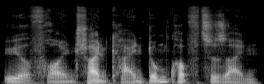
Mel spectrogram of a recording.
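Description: A man voicing a calm, commanding, analytical male master detective in an audiobook, measured and deliberate. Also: very deep voice, breathy edge, pitched below the performer's own voice, heavily acted. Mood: composed, deliberate. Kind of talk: audiobook character dialogue.

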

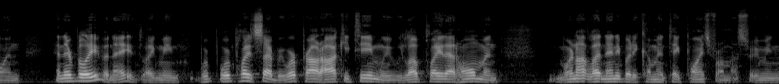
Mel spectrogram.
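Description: A man's voice: medium pitch, fairly bright tone. An older man, a plain-spoken, folksy hockey coach giving post-game comments. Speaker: ice hockey head coach. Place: indoor media backdrop at a rink. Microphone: microphone on a stand in front.

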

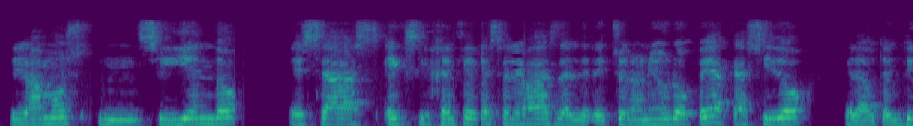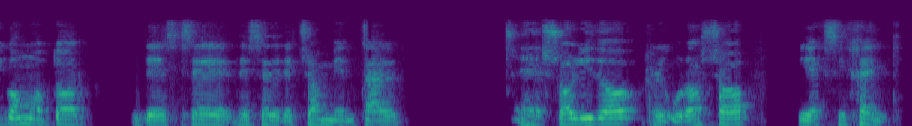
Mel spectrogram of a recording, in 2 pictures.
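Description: A man from Spain giving an academic law lecture over a video call, pausing often and restarting his sentences. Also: on the high side, fairly even intonation, slight background noise. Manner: thoughtful, many pauses, fillers and restarts.

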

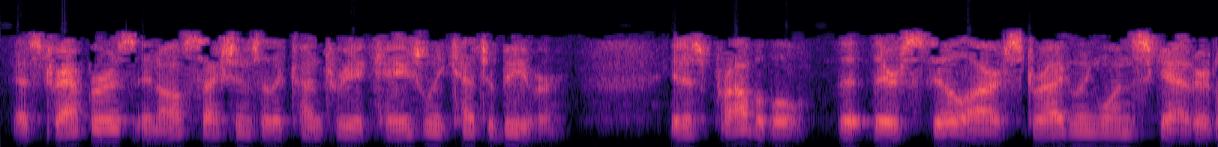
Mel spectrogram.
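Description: A man's voice: lowish voice, breathy edge. A man reading a nature book aloud. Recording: tinny phone-like sound.

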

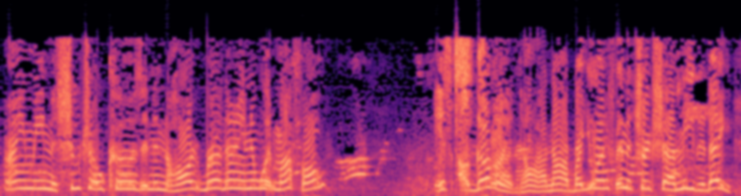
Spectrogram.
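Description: A woman playing a VR game for her channel, trash-talking the characters in playful slang and getting loud. Her voice sits a bit high. The mic sounds muffled and lo-fi under a strong hiss. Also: normal speed. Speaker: gaming YouTuber.

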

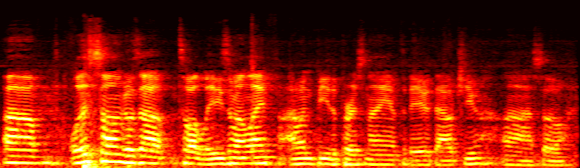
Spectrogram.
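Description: A young man with a low voice, a country singer chatting quickly and modestly between songs on a small cafe stage. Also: steady tone, distant mic, slight background noise. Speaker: singer-songwriter. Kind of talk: live acoustic country performance with chat. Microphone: stand mic, far camera. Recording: roomy live venue sound with guitar. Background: acoustic guitar.

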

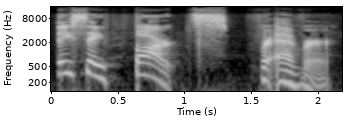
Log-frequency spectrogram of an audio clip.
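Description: A woman's voice: fairly high pitch, huge pitch swings, slow, a bit bright, no echo, soft background music, exaggerated voice. A woman playing an awkward, polite order clerk on a prank phone call, speaking hesitantly. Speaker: prank caller posing as shop clerk.

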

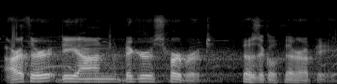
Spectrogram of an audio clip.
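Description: A man reading graduates' names and fields of study at a commencement ceremony in a large outdoor stadium, announcing each one clearly and evenly. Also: mid-range voice, normal speed, background noise. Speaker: commencement name reader.

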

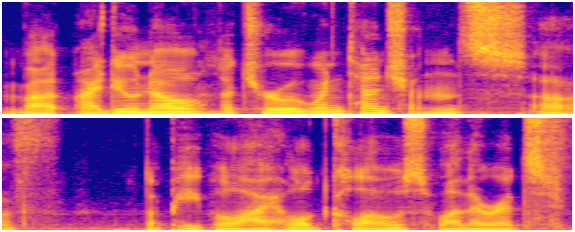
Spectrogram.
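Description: A man playing a tender, wistful young Viking dragon trainer in a soft-spoken ASMR boyfriend roleplay, speaking intimately and haltingly. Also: fairly low pitch, steady tone. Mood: tender, reflective. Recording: clear background ambient noise.

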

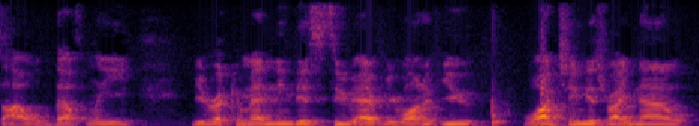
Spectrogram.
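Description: A man's voice: on the low side, a bit bright. A young man chatting casually as host of a movie review video, recorded indoors at a desk. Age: young adult. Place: small room with shelves, indoors. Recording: roomy indoor echo.

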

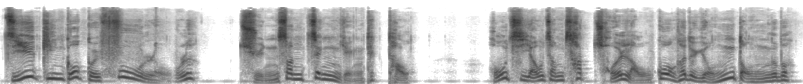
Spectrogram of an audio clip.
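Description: Animated male storyteller, lively pitch. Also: breathy edge, no room sound, clean studio sound. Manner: chatty storyteller asides, drawn-out particles. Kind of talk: colloquial dramatic scripted narration of a fantasy tale. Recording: music behind the voice. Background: background music.

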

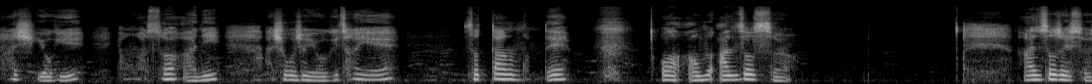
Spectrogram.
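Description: Woman vlogger, whispering, breathy and bright, slow and halting delivery at home. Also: medium pitch. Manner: slow, hesitant, with many fillers. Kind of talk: whispered casual storytelling to camera. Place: home, indoors.

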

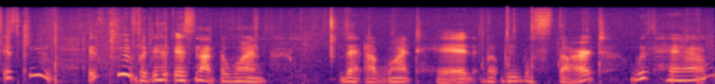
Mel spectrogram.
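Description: A stuffed-up woman with a low voice that swings widely in pitch, chatting in a relaxed, soft way as she works at her home craft table. Paper rustles and clicks sit under her voice in a noisy recording. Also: slow, gravelly. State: congested from a cold. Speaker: craft channel host. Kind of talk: casual chat over magazine cutting.

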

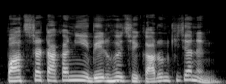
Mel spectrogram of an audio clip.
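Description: A man's voice: a little high, expressive, fast talker, fairly bright tone. A man voicing a glum, hard-up retired man who laments his lot in an audio storybook. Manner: glum, complaining.

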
